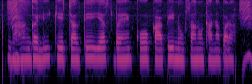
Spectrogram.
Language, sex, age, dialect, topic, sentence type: Hindi, female, 36-40, Garhwali, banking, statement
